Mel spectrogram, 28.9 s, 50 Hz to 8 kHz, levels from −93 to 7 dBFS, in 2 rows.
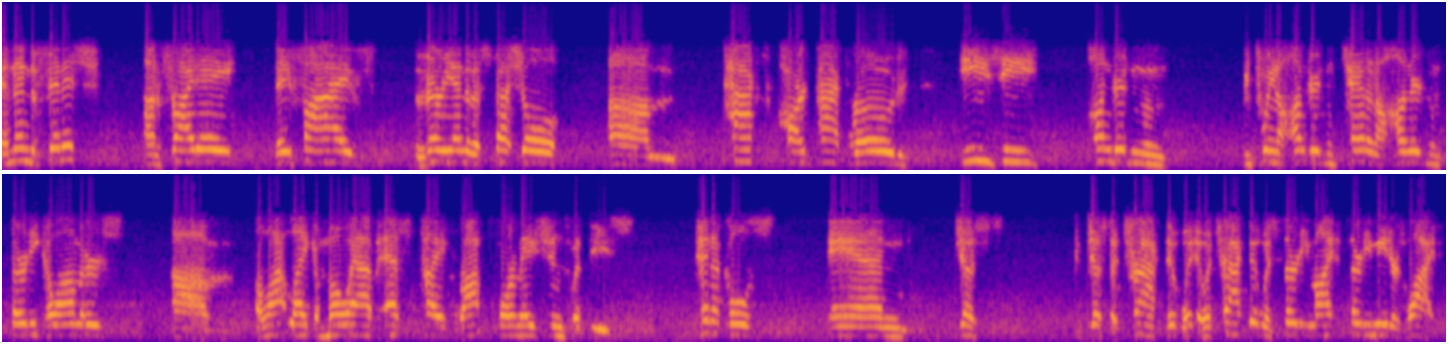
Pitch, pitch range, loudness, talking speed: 190 Hz, 175-205 Hz, -20 LUFS, 125 wpm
